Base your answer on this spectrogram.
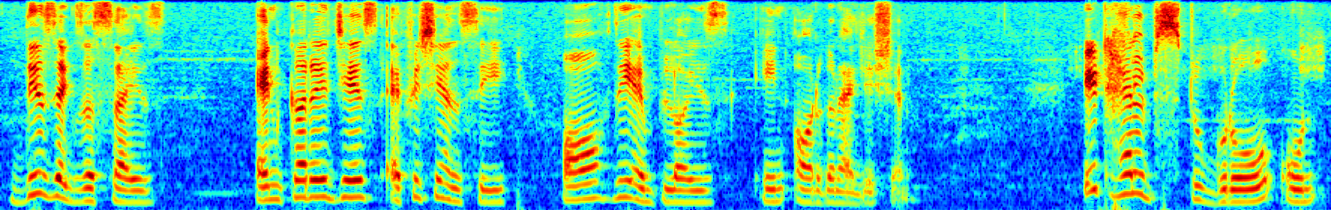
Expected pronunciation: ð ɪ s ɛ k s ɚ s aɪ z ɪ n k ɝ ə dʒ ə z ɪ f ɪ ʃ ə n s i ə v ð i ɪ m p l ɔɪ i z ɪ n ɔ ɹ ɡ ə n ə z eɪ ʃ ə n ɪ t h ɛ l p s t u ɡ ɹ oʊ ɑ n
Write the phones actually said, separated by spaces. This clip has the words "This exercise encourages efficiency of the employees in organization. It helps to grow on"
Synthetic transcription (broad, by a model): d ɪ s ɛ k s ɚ s aɪ z ɪ n k ɝ ə dʒ ə z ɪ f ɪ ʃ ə n s i ə v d i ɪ m p l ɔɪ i z ɪ n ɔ ɹ ɡ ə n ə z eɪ ʃ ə n ɪ t h ɛ l p s t u ɡ ɹ oʊ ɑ n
